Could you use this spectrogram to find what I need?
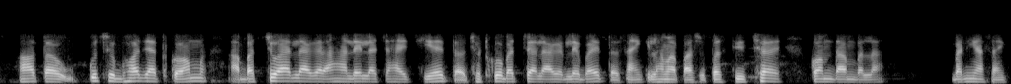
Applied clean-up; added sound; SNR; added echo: none; none; none; none.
